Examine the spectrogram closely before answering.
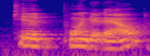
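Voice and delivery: ordinary delivery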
